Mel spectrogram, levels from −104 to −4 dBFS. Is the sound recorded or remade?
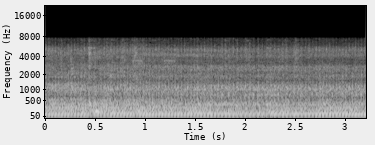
recorded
